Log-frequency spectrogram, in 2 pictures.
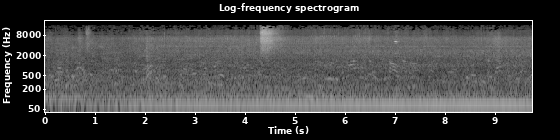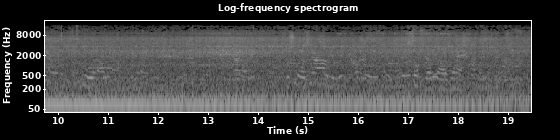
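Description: Busy city street: a steady low rumble of heavy traffic, swelling in the middle and easing toward the end, under the chatter of passing pedestrians. A short hiss cuts through about four seconds in.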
